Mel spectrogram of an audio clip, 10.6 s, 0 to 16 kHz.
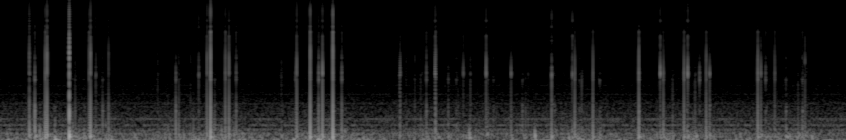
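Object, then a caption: Recorder microphone capsules, metal and plastic housings. Long acrylic nails tap quickly on the microphone capsules of a Tascam DR-40 recorder, small hollow metal and plastic housings. Quiet, sharp, irregular clicks with bright tops and a dull low thud die away almost instantly over a soft background hum.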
